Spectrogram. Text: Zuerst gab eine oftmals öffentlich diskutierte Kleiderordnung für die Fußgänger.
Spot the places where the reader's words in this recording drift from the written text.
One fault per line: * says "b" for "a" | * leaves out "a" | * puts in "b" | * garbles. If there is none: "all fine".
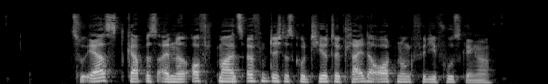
* puts in "es"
